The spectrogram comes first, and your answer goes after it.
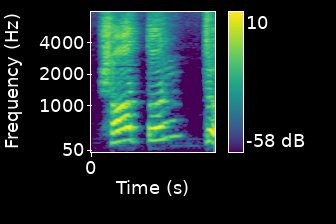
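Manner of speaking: স্বতন্ত্র drawn out very slowly, each sound clear; স্বতন্ত্র spelled out slowly for the class; slow demo. Shown as a demonstration. Teacher models the word for students, very slow. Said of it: "এই যে দেখো".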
